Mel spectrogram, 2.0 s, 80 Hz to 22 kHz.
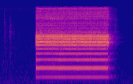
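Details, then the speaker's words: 1977 Sears Early One 350.57046 smoke detector (Fyrnetics F-900D rebrand with heat sensor), Kobishi CLB-27 brass squealer horn, test button: loud, steady, very low-pitched buzzing horn about a second long with a coarse, raspy tone; cause of rasp unknown. "of raspy sounding I kinda I do like the sound of it though really unique sound"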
